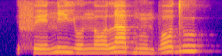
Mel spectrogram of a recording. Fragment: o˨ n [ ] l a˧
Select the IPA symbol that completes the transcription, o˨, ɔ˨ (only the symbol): ɔ˨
